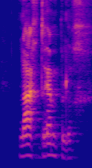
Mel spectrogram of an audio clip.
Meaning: easily accessible
- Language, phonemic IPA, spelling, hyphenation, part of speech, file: Dutch, /ˌlaːxˈdrɛm.pə.ləx/, laagdrempelig, laag‧drem‧pe‧lig, adjective, Nl-laagdrempelig.ogg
